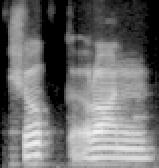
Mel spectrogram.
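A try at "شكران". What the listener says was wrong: কাফের হামসটা ঠিক করেন, শুক, এই যে শুকরান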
